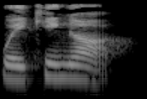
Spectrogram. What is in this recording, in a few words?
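"WAKING UP", English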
